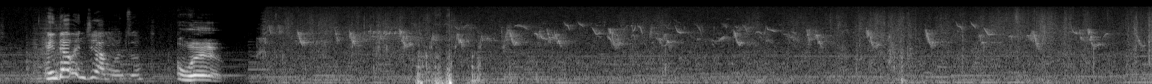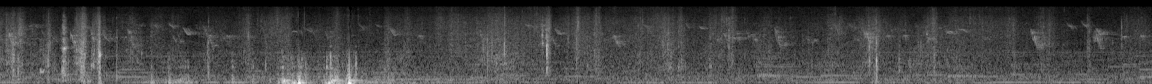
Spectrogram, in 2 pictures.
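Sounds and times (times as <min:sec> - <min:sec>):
birds chirping: 0:00.0 - 0:23.0
thumps and rustles: 0:04.1 - 0:05.2, 0:11.4 - 0:19.0.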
